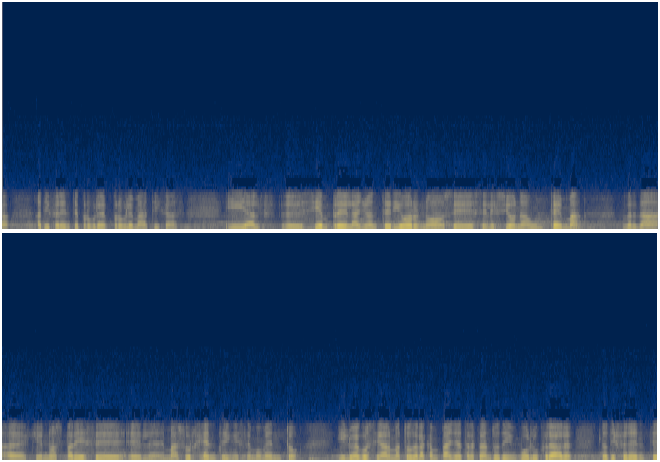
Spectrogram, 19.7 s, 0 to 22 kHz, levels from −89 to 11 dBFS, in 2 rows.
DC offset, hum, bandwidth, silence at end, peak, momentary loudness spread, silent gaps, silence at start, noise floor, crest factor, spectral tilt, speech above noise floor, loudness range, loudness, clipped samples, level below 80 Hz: under 0.1%; none; 4 kHz; 0 s; -2 dBFS; 12 LU; none; 0 s; -43 dBFS; 20 dB; -6.5 dB/octave; 23 dB; 6 LU; -21 LUFS; under 0.1%; -70 dBFS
